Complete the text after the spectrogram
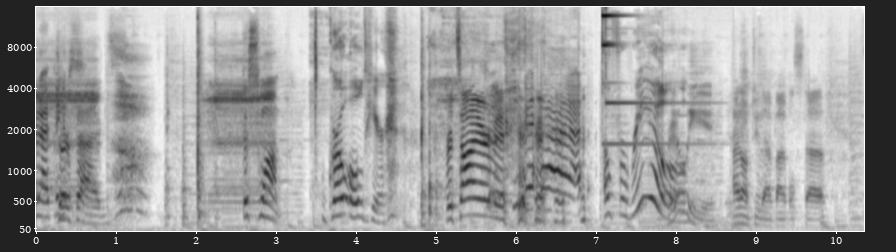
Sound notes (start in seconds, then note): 0.0 buzzer rings; 0.9 gasps; 2.0 buzzer rings; 4.9 buzzer rings; 5.5 laughs; 5.6 both laugh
